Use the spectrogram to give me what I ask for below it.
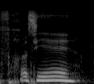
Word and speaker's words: Fraisier: Now, you talked to me about a really beautiful strawberry cake, and I think we've got the pronunciation right, which is Le Fraisier. – Yes, we're speaking French and it's a Fraisier cake.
